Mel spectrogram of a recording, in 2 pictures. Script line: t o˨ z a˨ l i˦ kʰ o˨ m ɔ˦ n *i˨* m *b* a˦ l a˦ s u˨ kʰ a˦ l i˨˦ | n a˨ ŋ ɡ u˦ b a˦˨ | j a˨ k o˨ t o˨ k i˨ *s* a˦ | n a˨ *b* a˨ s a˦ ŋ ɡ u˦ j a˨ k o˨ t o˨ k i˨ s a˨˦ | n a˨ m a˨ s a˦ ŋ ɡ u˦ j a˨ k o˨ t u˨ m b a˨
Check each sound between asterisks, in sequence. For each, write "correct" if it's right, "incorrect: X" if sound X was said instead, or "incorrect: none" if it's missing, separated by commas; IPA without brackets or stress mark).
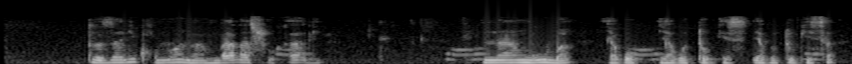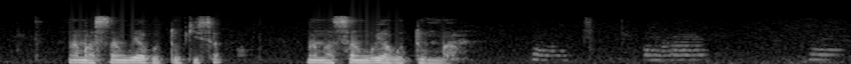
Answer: incorrect: a˨, correct, correct, incorrect: m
